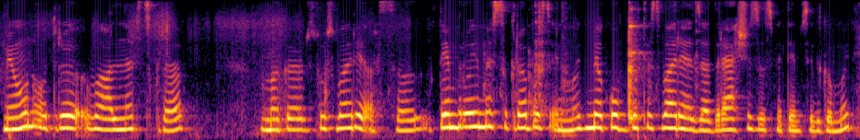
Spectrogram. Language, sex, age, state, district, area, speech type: Kashmiri, male, 45-60, Jammu and Kashmir, Budgam, rural, spontaneous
